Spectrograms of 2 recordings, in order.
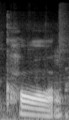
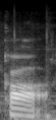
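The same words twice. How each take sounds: First: It is said with a general accent, with r. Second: It is said with a Boston accent, no r.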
